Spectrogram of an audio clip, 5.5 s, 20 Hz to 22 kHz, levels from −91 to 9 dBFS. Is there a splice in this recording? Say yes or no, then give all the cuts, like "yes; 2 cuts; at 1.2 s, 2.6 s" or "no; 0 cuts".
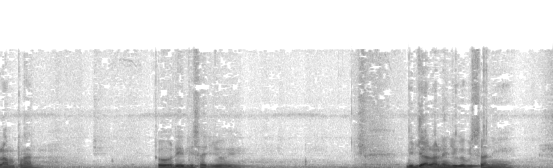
no; 0 cuts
